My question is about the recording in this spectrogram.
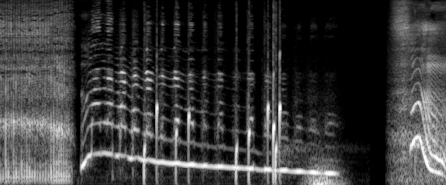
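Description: A long groan-like vocal sound gliding steadily down in pitch for about two and a half seconds, with sharp clicks running through it.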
